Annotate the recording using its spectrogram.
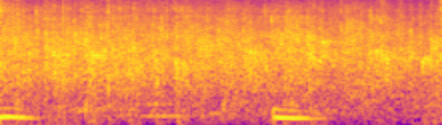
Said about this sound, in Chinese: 好，最后让我们也再次用热烈的掌声感谢牛主任为我们带来的精彩演讲，谢谢。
